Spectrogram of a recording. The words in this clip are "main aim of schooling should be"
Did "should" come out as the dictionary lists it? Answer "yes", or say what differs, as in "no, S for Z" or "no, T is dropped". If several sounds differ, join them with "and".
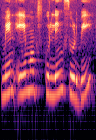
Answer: no, S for SH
